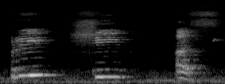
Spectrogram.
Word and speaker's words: precious: अब एक वर्ड और ले लेते हैं, प्रीशियस, PRECIOUS, प्रीशियस।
